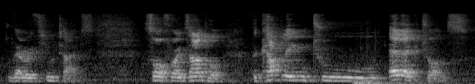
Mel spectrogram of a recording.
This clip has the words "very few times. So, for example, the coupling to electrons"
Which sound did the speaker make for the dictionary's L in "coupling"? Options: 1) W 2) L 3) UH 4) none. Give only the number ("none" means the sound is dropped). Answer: 2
